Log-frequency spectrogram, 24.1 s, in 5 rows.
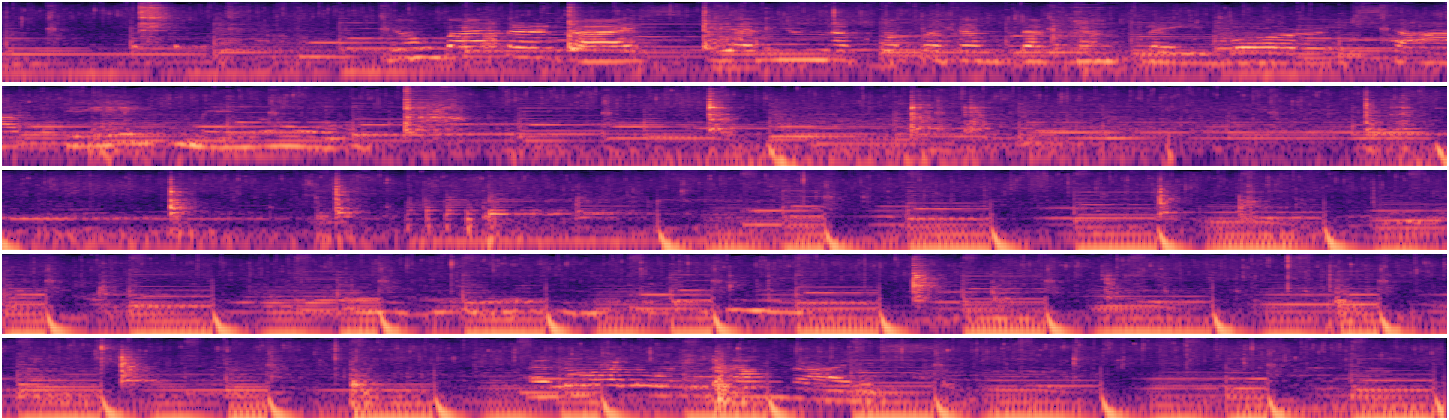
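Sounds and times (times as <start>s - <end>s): background music with bass: 0.0s - 24.0s
meat sizzling in a frying pan: 0.0s - 24.0s
metal spoon scraping a pan: 0.4s - 8.4s, 9.3s - 11.8s.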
